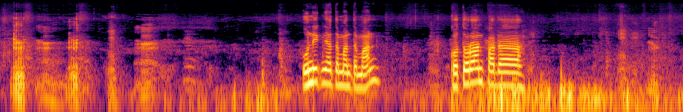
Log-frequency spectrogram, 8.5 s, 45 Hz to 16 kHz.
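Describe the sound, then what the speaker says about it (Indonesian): Pet pigs in an 8 by 5 metre pen on a konjac farm give loud, harsh squeals in two bursts, close by, while someone talks over and between the calls. "Dan inilah babi peliharaannya Bapak Chlodophycus."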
